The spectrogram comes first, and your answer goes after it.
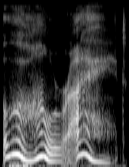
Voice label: Oo Alright, Sexy, fun, female, sexy; Talking Sound Effects

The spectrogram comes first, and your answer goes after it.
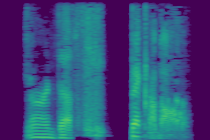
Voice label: Youre Descpicable, Attitude, Male

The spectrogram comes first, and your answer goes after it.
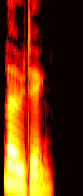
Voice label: "Loading" British Female Voice; Recorded Voice Sound Effects; spoken word

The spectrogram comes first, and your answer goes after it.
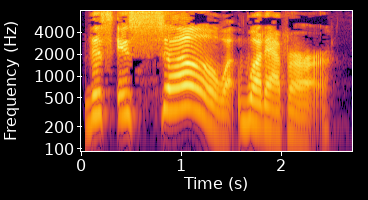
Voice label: Young Lady Says This is So Whatever; Talking

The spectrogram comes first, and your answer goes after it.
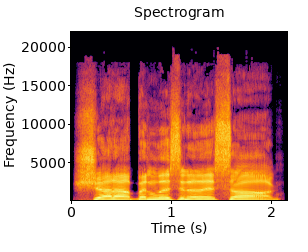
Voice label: VOICE COMICAL; Funny Sound; Radio Voice; Blastwave

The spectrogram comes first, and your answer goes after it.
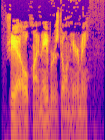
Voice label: Man Says Gee Neighbors, Exclamations; Voice; Partners In Rhyme

